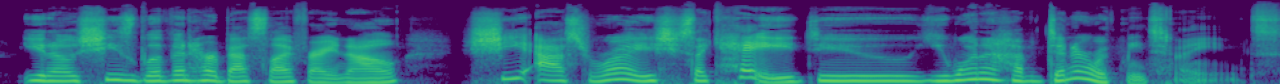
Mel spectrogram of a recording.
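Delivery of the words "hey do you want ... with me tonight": ordinary delivery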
